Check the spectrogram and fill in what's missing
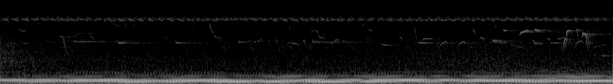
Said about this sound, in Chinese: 听，还有阵阵的鸟叫声，仿佛在欢迎我们的到来。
